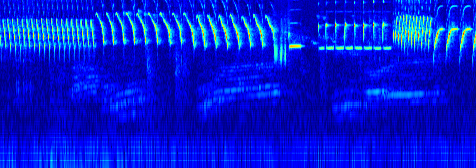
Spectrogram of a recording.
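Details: Lemon canary in full song, a long rolling performance: fast buzzy trills shifting into series of down-slurred whistled notes, a brief low whistle mid-way, then a rapid rattle and more swooping notes.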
